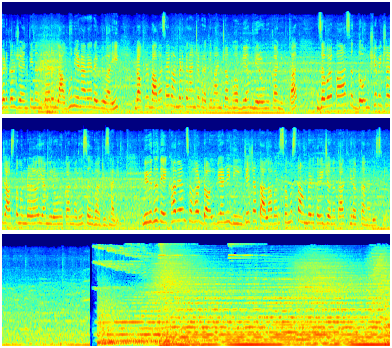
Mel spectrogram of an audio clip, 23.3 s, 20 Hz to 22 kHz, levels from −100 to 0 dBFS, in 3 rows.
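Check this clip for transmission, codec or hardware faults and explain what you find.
Nothing stands out here, so there's nothing to flag from the transmission, codec or hardware side.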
